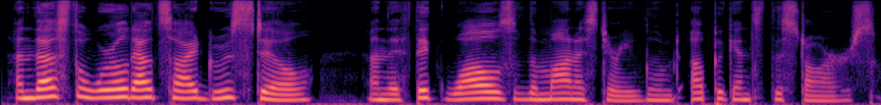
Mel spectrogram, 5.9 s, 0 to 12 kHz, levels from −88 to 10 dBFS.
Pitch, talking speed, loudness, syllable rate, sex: 200 Hz, 195 wpm, -18 LUFS, 5.0 syllables/s, female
